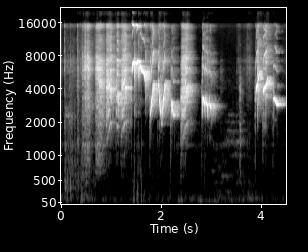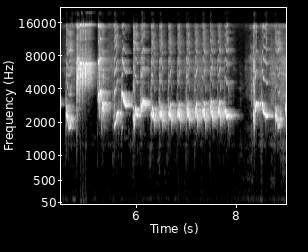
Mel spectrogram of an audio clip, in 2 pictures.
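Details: Green leafbird singing as a lure to make slow-to-heat rival leafbirds sing back; dense chattering and sweeping whistles, a short gap, then more phrases ending in a fast even trill of repeated notes.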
